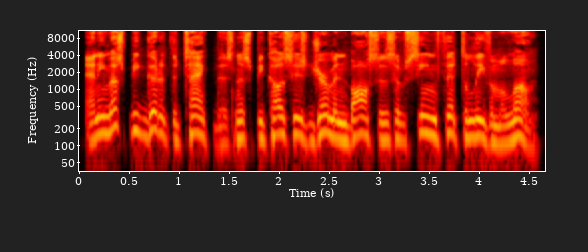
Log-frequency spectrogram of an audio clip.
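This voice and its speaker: A man voicing a calm, modest young male American soldier with a Midwestern accent, speaking plainly and without fuss. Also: medium pitch, fairly quick, no room sound, studio quality, close to an everyday voice.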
